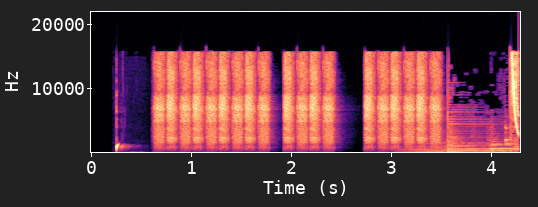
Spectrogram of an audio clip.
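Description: Cartoon sound effects: a short pop with a falling pitch, then a quick run of scratchy strokes, about six a second, in three spurts with brief breaks. Music with plucked guitar notes comes in near the end.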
